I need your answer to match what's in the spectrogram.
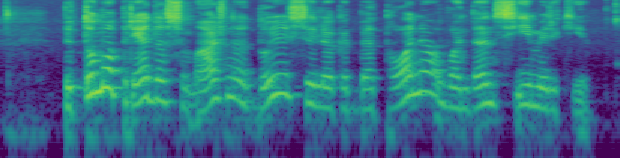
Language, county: Lithuanian, Vilnius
